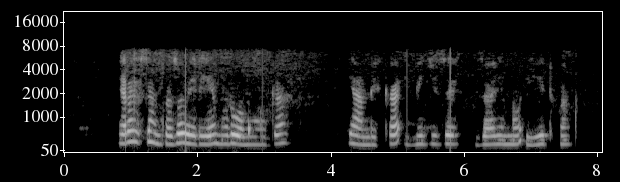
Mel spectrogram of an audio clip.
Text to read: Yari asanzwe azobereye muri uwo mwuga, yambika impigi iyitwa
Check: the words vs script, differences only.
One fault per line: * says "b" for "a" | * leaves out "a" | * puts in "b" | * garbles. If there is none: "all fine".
* puts in "ze zarimo"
